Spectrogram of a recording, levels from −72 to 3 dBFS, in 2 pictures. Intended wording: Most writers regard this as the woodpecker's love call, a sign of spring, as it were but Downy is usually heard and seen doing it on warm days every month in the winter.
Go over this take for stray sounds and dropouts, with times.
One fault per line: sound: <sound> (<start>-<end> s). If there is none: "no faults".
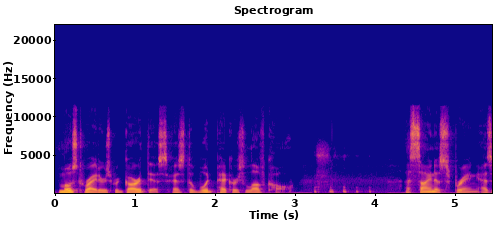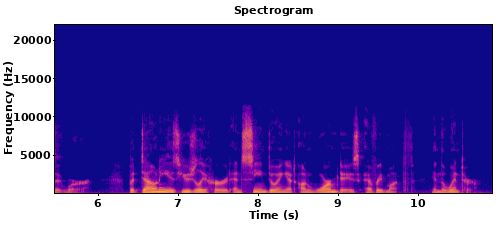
sound: laugh (3.2-4.0 s)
